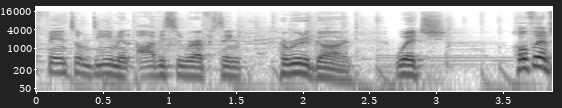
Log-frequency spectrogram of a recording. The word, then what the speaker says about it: Hirudegarn: R in his name I used to say her two gone there's little I didn't literally say NER so hopefully was forgotten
